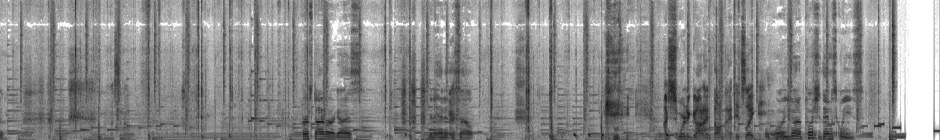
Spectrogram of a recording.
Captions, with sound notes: First timer guys! We're going to edit this out. (Laughing) I swear to God, I thought... it's like. You gotta push, then squeeze.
